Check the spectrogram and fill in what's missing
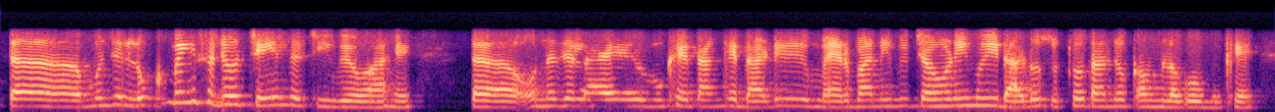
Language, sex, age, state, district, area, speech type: Sindhi, female, 45-60, Gujarat, Kutch, urban, conversation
